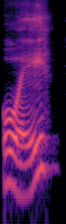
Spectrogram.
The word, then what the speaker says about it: oi: means so in here the word is oi you pronounce it oy and it means hello so i'm going to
